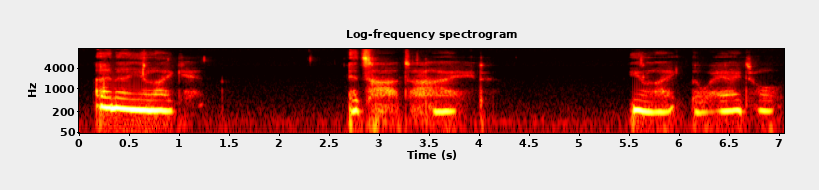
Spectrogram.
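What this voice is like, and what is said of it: English accent. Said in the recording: “this sweet English accent ... How very English I sound”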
